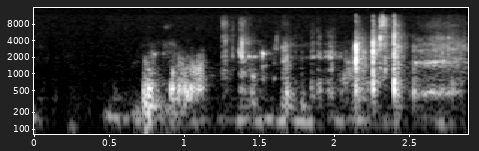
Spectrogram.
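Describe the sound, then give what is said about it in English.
Someone takes a swig of water: a short run of wet gulps and swallowing noises, with smacking mouth sounds between them, fairly loud and with no talking. “Okay, let me just take a swig of my water.”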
